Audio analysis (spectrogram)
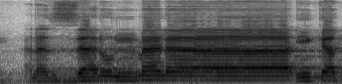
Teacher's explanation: ملائکۃ، لام پر کھڑی حرکات ہے، کھڑی حرکات حروف مدہ کے قائم مقام ہے، حروف مدہ کے بعد حمزہ اسی کلمے آ رہا ہے تو مد متصل ہوگی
